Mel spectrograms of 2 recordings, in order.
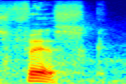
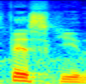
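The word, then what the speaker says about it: Fiske: Hey guys, I was watching a Braden Fisk highlight and the announcers pronounced it as Fisk, silent E.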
